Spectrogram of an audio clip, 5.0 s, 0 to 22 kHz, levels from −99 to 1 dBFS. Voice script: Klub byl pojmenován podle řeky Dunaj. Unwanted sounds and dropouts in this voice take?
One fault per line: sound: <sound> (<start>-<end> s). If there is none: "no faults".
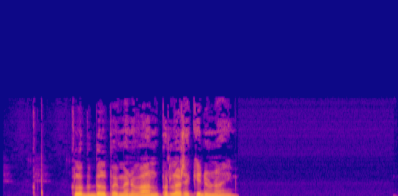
no faults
